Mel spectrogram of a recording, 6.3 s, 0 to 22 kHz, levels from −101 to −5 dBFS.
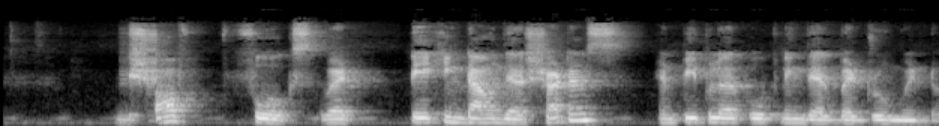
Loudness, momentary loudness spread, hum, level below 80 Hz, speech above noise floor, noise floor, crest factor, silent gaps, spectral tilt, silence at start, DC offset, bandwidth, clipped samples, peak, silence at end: -21 LUFS; 9 LU; none; -62 dBFS; 37 dB; -58 dBFS; 16 dB; none; -4 dB/octave; 0.75 s; under 0.1%; 11 kHz; under 0.1%; -6 dBFS; 0 s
